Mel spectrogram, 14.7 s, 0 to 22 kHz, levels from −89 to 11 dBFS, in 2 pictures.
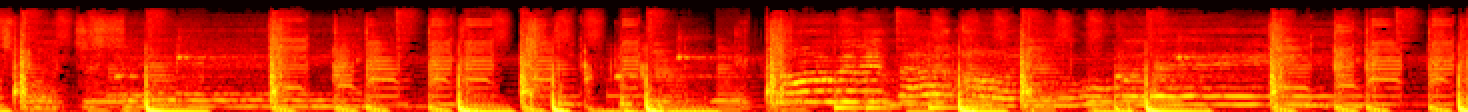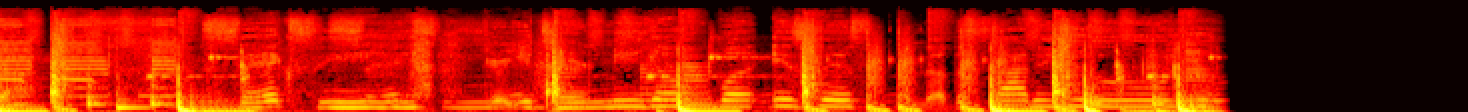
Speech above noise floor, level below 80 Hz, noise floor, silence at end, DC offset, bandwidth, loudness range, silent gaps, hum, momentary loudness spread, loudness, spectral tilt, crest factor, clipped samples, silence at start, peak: over 72 dB; -22 dBFS; under -90 dBFS; 1.2 s; under 0.1%; 15.5 kHz; 3 LU; none; none; 9 LU; -19 LUFS; -5 dB/octave; 16 dB; under 0.1%; 0 s; -2 dBFS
